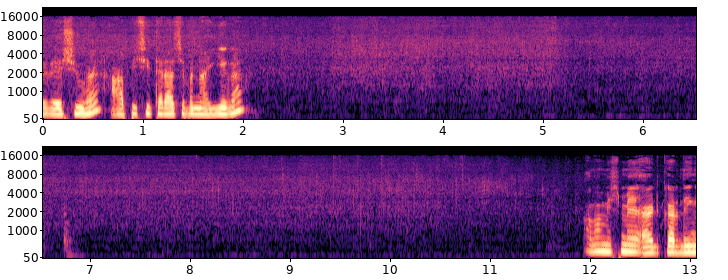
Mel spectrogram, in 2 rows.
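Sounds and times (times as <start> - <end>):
leaves sizzling faintly in oil: 0.0 - 13.0
light knock: 6.7 - 6.9.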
